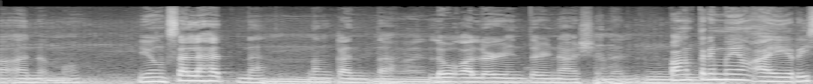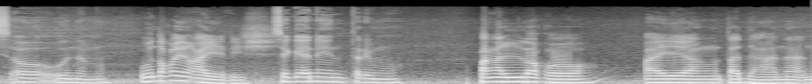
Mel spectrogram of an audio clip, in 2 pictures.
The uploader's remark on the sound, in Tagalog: Recording na along the hi-way haha!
